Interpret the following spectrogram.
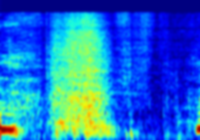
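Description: A woman's short breathy exhale, like a sigh, starting about half a second in and lasting under a second, just after her speech trails off.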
